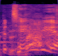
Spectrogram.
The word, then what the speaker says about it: Batavia: Is that how you say it? Oh, yeah, Batavia.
